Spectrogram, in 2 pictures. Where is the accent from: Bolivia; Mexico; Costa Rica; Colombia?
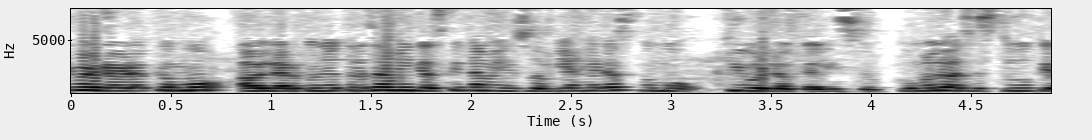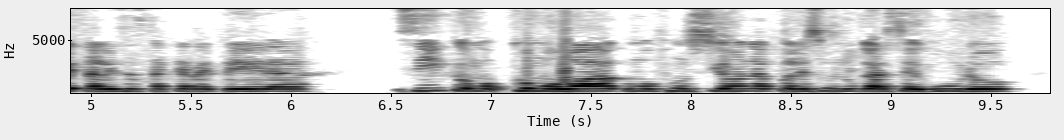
Colombia; por el contexto en el que estoy y en el que crecí, que es acá en Colombia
